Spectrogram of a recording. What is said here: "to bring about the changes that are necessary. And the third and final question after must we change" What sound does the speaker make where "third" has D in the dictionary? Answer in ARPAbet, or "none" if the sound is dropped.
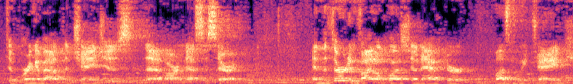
D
